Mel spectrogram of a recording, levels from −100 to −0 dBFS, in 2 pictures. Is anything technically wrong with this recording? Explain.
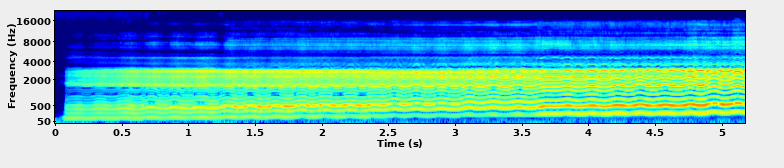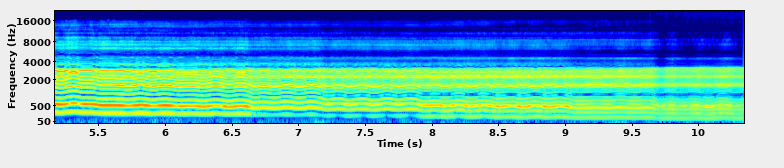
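No, nothing technically wrong can be heard anywhere in this music.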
